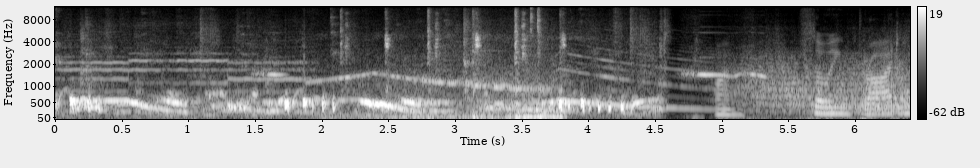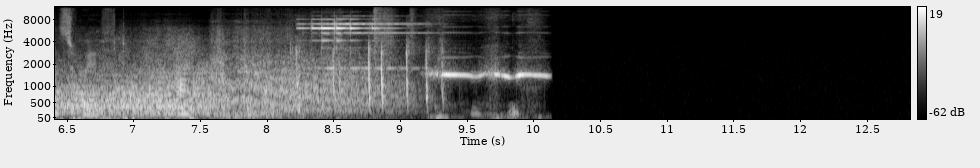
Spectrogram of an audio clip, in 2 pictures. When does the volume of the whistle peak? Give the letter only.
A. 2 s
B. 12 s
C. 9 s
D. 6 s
C.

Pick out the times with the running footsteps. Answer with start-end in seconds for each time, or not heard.
not heard.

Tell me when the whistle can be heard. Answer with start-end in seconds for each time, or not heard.
1.1-1.8, 4.3-5.4, 8.8-10.2.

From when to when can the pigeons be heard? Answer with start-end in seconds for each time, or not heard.
0.0-4.6.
